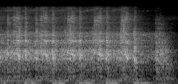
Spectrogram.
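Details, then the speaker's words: Kawasaki Ninja 250R race bike, after cleaning the carburetor and changing the plugs: quick start and crisp, clean blips of the small twin, no longer bogging or dying off throttle; normal start and rev. "Now she's running. It's not bogging anymore. That's what it was."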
